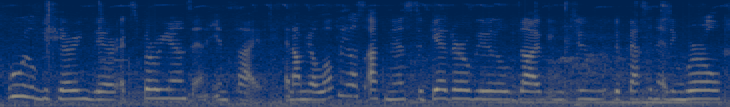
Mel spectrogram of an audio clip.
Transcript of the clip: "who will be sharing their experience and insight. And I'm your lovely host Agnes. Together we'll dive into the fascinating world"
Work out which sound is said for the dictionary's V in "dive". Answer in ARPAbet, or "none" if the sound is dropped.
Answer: V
